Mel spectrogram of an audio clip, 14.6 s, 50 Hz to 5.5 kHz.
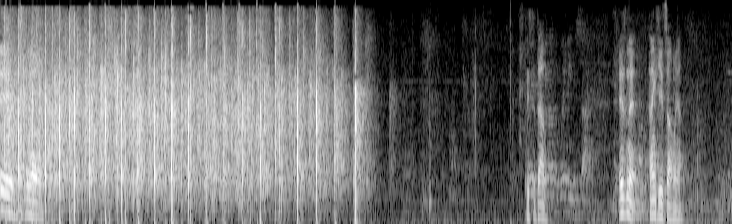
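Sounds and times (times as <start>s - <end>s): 
audience clapping: 0.0s - 8.0s
speech: 10.7s - 11.1s, 12.4s - 13.8s.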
